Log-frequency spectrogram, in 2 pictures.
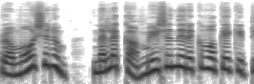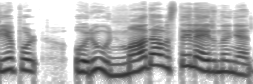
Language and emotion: Malayalam, happy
